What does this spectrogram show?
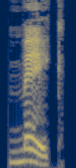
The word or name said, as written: make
